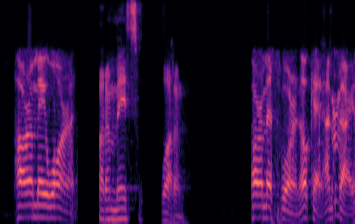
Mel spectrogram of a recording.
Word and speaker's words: Parameswaran: Oh, phonetically, it's exactly as it is spelled. So it's Parameswaran. Parameswaran.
